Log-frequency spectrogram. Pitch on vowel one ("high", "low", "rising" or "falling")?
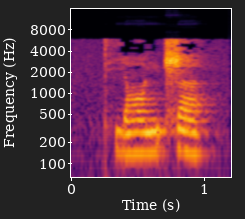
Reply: rising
